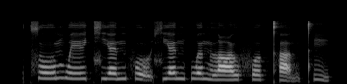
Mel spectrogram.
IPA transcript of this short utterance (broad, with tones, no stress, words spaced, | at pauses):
t͡so˧˥ʊ̯mwe˧˥ɪ̯t͡ɕjɛ˧˥nfo̰˨˩ʊ̯ ɕjɛ˥npwə˥˩nlɑ˧˥ʊ̯ fɤ˧˥kʰa̰˨˩nt̪ʰi˥˩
